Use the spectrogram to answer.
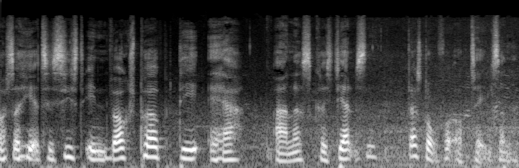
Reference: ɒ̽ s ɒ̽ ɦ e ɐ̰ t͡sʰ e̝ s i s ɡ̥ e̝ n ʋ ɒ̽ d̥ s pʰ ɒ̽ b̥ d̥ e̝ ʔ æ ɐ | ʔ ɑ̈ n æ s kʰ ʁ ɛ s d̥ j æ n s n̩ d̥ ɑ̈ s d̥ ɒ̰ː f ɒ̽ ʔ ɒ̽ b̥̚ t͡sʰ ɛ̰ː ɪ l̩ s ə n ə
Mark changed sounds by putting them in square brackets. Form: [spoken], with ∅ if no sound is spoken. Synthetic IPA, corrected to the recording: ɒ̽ s ɒ̽ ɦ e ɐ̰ t͡sʰ e̝ s i s [d̥] e̝ n ʋ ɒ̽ [ɡ̥] s pʰ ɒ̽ b̥ d̥ e̝ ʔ æ ɐ | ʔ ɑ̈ n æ s kʰ ʁ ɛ s d̥ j æ n s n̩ d̥ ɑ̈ s d̥ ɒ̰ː f ɒ̽ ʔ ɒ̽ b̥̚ t͡sʰ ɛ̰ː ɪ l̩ s [ɐ] n ə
